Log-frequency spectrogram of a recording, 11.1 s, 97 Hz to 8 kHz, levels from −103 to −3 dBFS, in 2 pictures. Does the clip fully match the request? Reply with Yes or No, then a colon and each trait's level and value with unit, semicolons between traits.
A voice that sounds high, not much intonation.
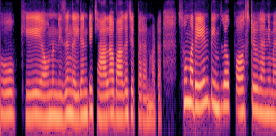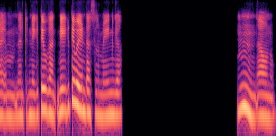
No: high, 200 Hz; average, 3.3 semitones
